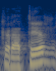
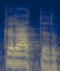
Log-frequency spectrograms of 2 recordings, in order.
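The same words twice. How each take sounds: First: The stress is on the last syllable. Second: The stress is on the first syllable. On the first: The speaker calls it wrong. "No se dice" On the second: The speaker calls it right. "con tilde en la A"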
